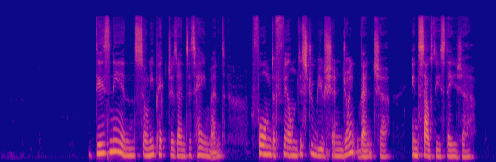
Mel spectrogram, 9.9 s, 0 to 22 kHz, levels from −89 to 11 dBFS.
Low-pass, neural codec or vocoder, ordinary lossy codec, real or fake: 14.4 kHz; vocoder, 44.1 kHz, 128 mel bands every 512 samples, BigVGAN v2; none; fake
